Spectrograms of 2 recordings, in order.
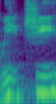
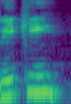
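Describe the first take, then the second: First: It starts with a V and has a ch sound. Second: It starts with a W and has a K sound. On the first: This is the Italian pronunciation. The speaker calls it wrong. "it's not Vici, that's Italian" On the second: This is the ancient Roman pronunciation. The speaker calls it right. "Roman, C's were always K, and they didn't have V's, and it was always pronounced W"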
